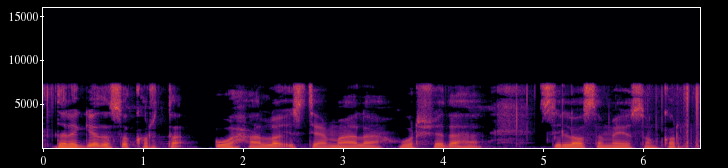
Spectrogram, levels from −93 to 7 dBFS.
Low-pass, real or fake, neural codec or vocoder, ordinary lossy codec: 7.2 kHz; real; none; none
